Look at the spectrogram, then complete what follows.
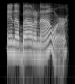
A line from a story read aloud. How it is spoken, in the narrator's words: Nathan said dryly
